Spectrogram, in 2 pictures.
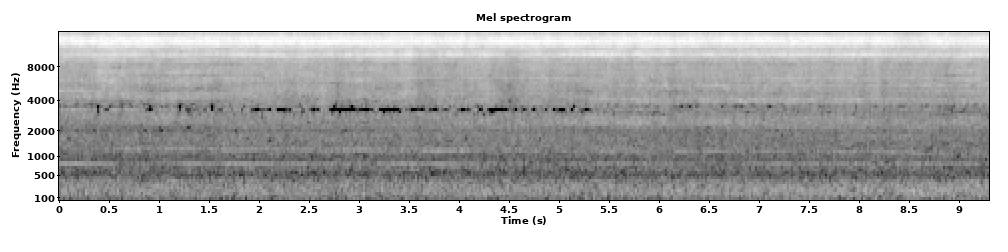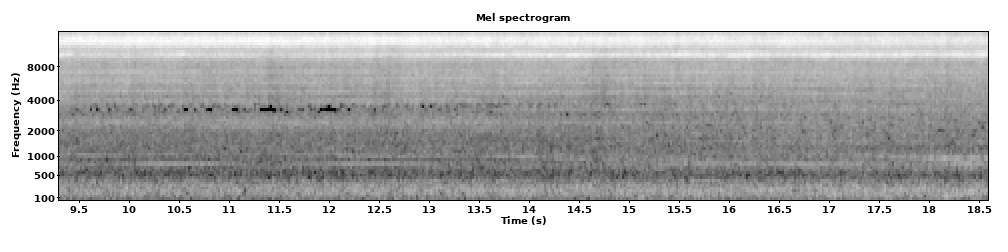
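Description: A jet airliner's auxiliary power unit whines steadily.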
